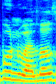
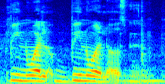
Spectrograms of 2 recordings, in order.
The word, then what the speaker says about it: buñuelos: because I've got them buñuelos my whole life, and I know I'm not saying them right, and I heard Leti say it right now, buñuelos. It's with the ñ.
